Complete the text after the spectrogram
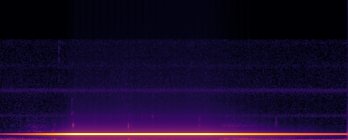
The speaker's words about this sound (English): Hearing ringing in your ears could be a sign of hearing damage and can be the result of being exposed to loud and continuous noises.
